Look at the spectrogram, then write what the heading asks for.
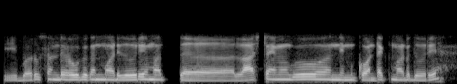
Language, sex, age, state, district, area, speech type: Kannada, male, 30-45, Karnataka, Belgaum, rural, conversation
